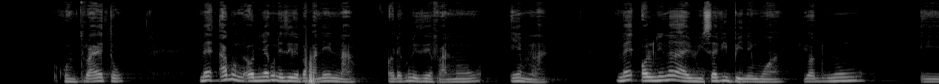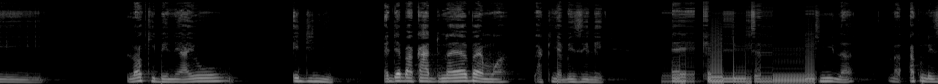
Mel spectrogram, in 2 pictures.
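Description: At 1.08, 3.06, 7.05, 11.01, 12.99 and 14.97 s, overlap between stream segments trims milliseconds at 2 s boundaries: tiny skips, with waveform jumps and thin vertical spectrogram lines.

From 15.95 to 17.54 s a rigid 66.7 Hz metallic buzz, likely robotic sound from repeated 15 ms buffers, replaces most audio, drawing evenly spaced horizontal spectrogram stripes.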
